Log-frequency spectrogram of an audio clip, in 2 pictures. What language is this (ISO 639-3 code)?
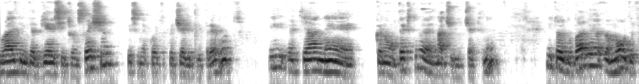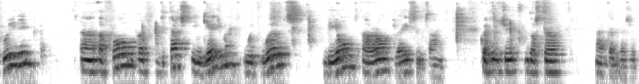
bul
